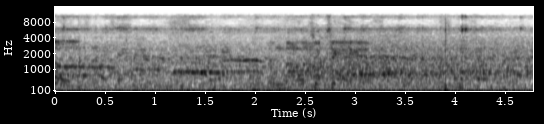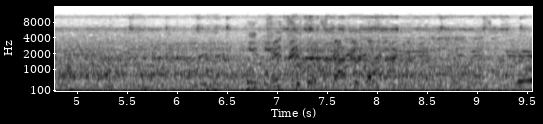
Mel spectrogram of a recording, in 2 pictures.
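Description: Fists thud against a body in quick blows.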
